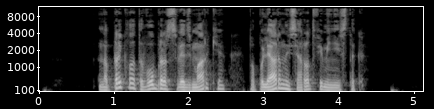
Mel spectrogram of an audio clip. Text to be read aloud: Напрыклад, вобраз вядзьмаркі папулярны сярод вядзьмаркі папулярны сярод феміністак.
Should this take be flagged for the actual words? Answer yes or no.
yes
